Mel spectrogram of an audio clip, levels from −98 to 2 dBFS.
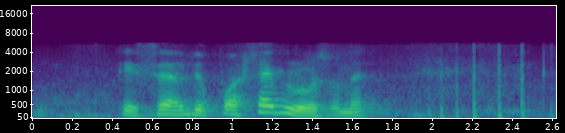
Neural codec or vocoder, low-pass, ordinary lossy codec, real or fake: codec, 16 kHz, 2 kbps, X-Codec, HuBERT features, trained on LibriSpeech; 5.4 kHz; AAC, 32 kbps; fake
